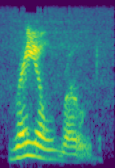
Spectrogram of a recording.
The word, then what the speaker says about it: railroad: Railroad. This one isn't really three syllables, but I wanted you to think of making your tongue go very high for ray and then sliding down for the L.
